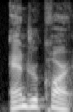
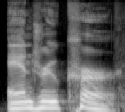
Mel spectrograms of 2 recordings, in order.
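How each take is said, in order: First: The surname rhymes with car. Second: The surname rhymes with fur. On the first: The speaker calls it right. "it's the old Scottish pronunciation" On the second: The speaker calls it wrong. "I have mispronounced my wonderful guest's name"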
